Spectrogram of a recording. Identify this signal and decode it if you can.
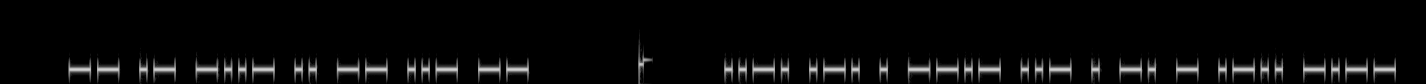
Morse code, heard as a keyed tone, about 17 wpm, 700 Hz. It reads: MAXIMUM FREQUENTLY
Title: Sentences from Top 1300 Words - New Word Drill Alt - 17wpm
